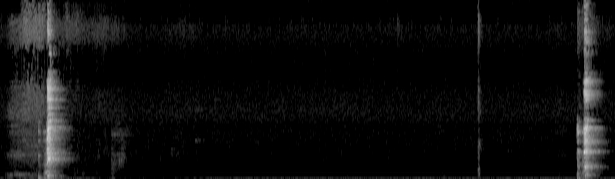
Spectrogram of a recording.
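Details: Super loud hiccups after soup and then a lot of crackers: two loud, abrupt gulping sounds about ten seconds apart with quiet between them.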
